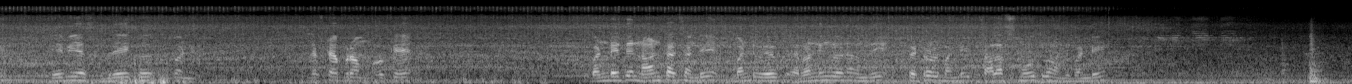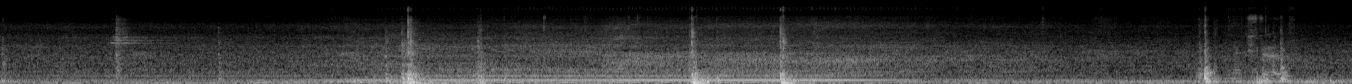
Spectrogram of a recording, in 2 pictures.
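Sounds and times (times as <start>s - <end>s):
car engine idling: 0.0s - 27.0s
sharp knocks: 20.4s - 21.6s.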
